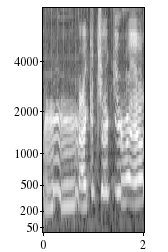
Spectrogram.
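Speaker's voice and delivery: put-on very high, leering old-man voice, stretched mm. Describing how an old man voice became another, the speaker does a slightly pervy Yoda voice. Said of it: "he became slightly perverted".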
